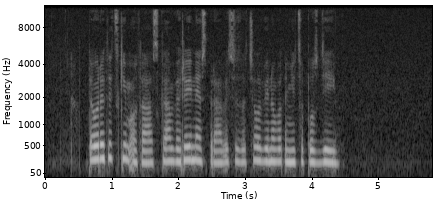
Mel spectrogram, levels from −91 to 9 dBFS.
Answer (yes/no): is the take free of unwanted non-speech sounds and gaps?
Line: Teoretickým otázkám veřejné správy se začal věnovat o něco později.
yes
